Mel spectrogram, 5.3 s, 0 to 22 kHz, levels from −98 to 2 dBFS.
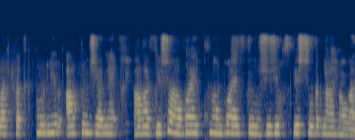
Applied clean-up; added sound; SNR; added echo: neural mask model DeepFilterNet 3.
